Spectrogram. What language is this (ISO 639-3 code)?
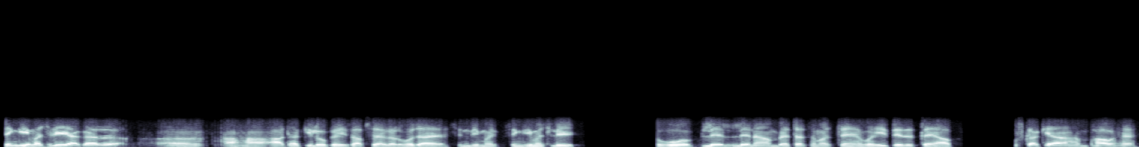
urd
